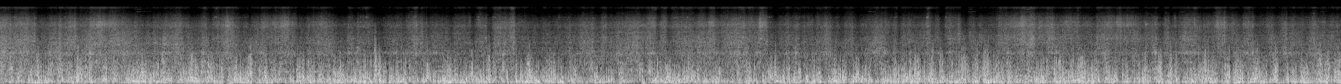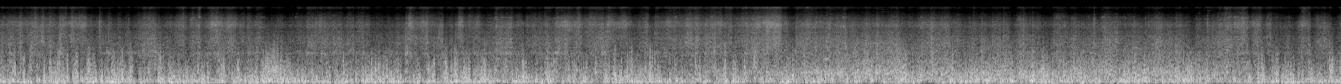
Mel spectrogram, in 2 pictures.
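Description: Jaffar Express passenger train running along the track: a steady, even rumble of wheels on rails.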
